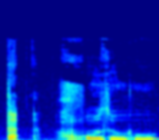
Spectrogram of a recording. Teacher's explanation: تا کو حمزہ سے جوڑیں گے تو کٹ آف ساؤنڈ آئے گا. تأخذہ، خوا کے بعد ہے ذیل، اس کو زا کا ساؤنڈ نہیں دینا ہے، خوزو نہیں ہوگا.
